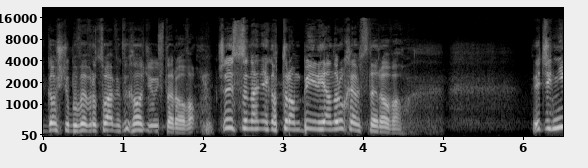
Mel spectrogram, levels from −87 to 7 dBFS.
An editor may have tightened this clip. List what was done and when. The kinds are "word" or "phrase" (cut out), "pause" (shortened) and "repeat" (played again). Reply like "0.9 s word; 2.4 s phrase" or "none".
1.0 s word; 1.4 s word; 2.1 s pause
